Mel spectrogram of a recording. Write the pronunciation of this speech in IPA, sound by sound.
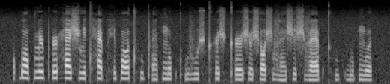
ɓ ɔ p l ə˞ pʼ ə˞ h æ ʃ l ɪ tʰ æ p h ɪ p ɔ tʰ ṳ pʼ æ̤ p ŋʷ ʌ p kʷʼ ɛ̤ v u ʃ kʰ ə˞ ʃ kʼ ə˞ ʃ ə˞ ʃ ɾ ɔ ʃ v æ̤ ʃ ɪ ʃ v æ p kʰ ṳ p ɡʷ ə p ŋʷ ə

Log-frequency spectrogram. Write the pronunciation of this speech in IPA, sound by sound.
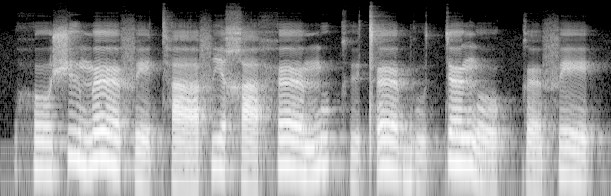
h oː˥ ʃ ɨ˥˧ m œː˥˧ f e˨˩˦ tʰ aː˨˩˦ f i˥˧ χ a˨˩˦ h œː˥˧ m u˥ kʰ ɨ˨˩˦ tʼ œː˥˧ b u˨˩˦ tː œ˥ ŋ oː˨˩˦ kː œ˨˩˦ f e˥˧

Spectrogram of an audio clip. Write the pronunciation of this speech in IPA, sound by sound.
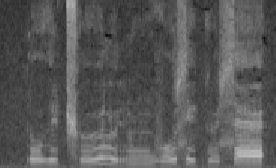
ɾ o ð i ʈ͡ʂʰ ɵː l ɵ r ũː v o s e k ø s æ

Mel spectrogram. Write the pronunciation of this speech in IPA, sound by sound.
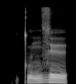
tʷ ɪ n z ɪ

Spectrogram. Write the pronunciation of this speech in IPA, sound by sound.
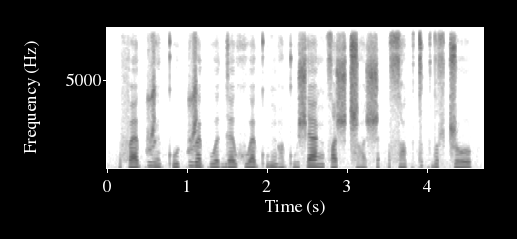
f æ kʷ ʐ ɛ̤ kʷʼ i kʷ ʐ æ kʷ ɛ ɡ ɛ xʷ æ kʷʼ i̤ ŋ ɑ̤ kʷʼ ɑ̤ ʃ ɾ æ ŋ sˤ ɛ ʃ ʈ͡ʂ ɑ̤ ʃ | s ɑ̤ kʷ tˤ ə̤ kʷ dˤ ə s ʈ͡ʂ ʊ

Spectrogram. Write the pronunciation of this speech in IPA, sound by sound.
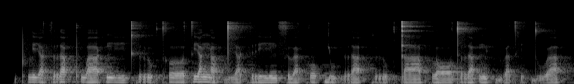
pʰ l i˨˩ a̯ k r a˥˩ p̚ kʰ w aː˦˥ k̚ ŋ iː˦˥ kʰ r u˦˥ ʔ tʰ ɤː˦˥ t i˥˩ a̯ ŋ a˨˩ p̚ d i˩˦ a̯ k r iː˥˩ n s ɯ˧ a̯ k o˥˩ k̚ j u˨˩ ʔ r a˥˩ ʔ p r u˨˩ k̚ t aː˦˥ pʰ l ɔː˧ t r a˥˩ ʔ ŋ e˨˩ k̚ b ɯ˧ a̯ tʰ i˨˩ t̚ d u˦˥ a̯

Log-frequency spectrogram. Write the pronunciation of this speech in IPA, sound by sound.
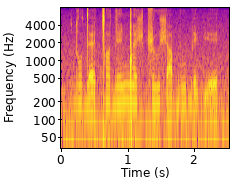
d o d̪ ɛ̰ ǀ ʌ d e ŋ͡ǃ ɛ ʃ ʈ͡ʂ ɯ ʃ a̰ b u b ḛ pʲ ḛ

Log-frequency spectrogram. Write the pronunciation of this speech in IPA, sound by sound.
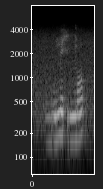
ɡ͡b u m e h i ŋ͡m ɔ

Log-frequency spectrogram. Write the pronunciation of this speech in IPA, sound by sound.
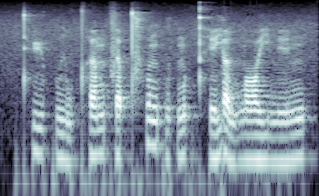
t̪ʰ yː˨ kʷ iː˨˩ w t̪ʰ ɐ˨˧ m t͡s ɐ˨˥ p̚ t͡sʰ ʊ˥ ŋ kʷ ɐ˨ t̚ m ʊ˧ k̚ t̪ʰ e˨˥ j ɐ˨˩ w ŋ ɔː˨ j ŋ ɪ˨˧ ŋ

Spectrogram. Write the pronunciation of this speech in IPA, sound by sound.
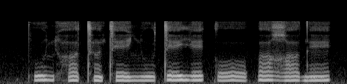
pʰ u˧˥˧ ʎ h ʌ˧˥˧ tʰ ə̃˦˨ tʰ e˦˥ ʎ u˧˥˧ t e˦˥ j e˦˥ k o˧˥˧ | ʌ˦˥ ʁ ʌ˧˥˧ d̪ ẽ˦˥

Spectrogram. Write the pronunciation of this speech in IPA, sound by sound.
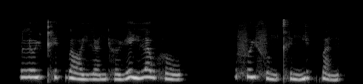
l ɵ˥ ɥ kʰ ɪ˥ k̚ l ɔː˨ j l œː˨ n h ɵ˨˥ ɥ e˨˥ j l ɐ˥ w h o˧ w | f ɵ˥ ɥ f ʊ˨˥ ŋ kʰ ɪ˨˥ ŋ j ɪ˥ k̚ p ɐ˨˧ n

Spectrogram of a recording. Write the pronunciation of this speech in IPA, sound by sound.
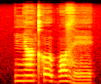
ɲ ã˦ kʰ o˦˨ ʊ̯ b ɔ˦ z e˨

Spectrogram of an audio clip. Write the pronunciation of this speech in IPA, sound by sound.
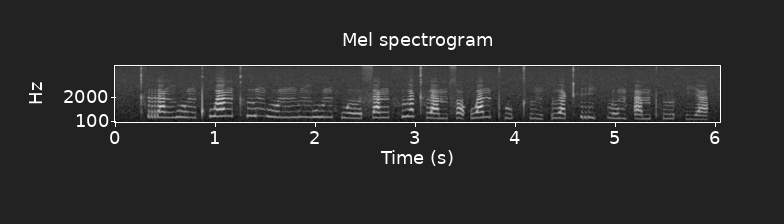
kʰ r a˩˦ ŋ w o˨˩ m kʰ w a˥˩ ŋ kʰ ɯː˥˩ m w o˧ n ŋ ɯ˧ ŋ w u˧ n k w ɤː˨˩ s a˧ ŋ h ɯ˥˩ a̯ kʰ l a˨˩ m s ɔ˨˩ ʔ w a˥˩ n pʰ u˨˩ ʔ tʰ ɯ˩˦ ŋ ʔ ɯ˧ a̯ kʰ r i˦˥ ʔ p l o˧ m ʔ a˦˥ m pʰ ɯː˧ h i˨˩ a̯

